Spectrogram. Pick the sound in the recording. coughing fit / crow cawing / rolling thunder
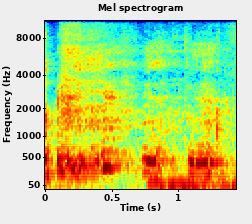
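coughing fit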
